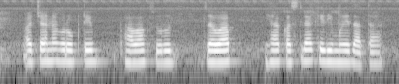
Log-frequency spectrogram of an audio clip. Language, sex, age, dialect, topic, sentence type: Marathi, female, 25-30, Southern Konkan, agriculture, question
